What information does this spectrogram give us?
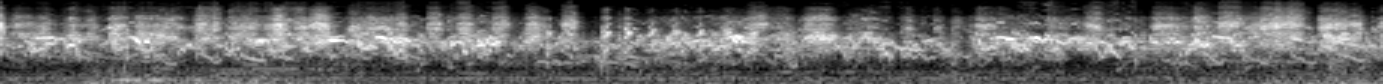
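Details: Australian budgerigar colony in an aviary, the flock twittering continuously with soft warbling chirps and scratchy notes layered into a dense high chorus.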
